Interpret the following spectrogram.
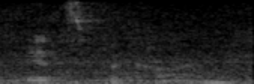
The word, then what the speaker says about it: pecan: It's pecan. That's the proper pronunciation.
